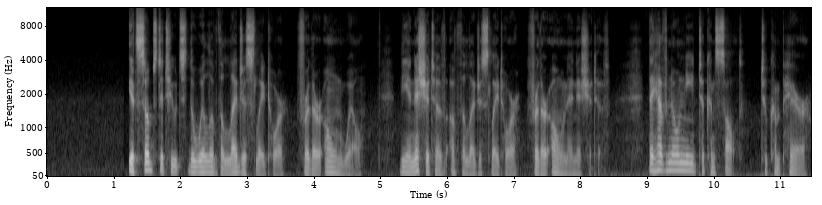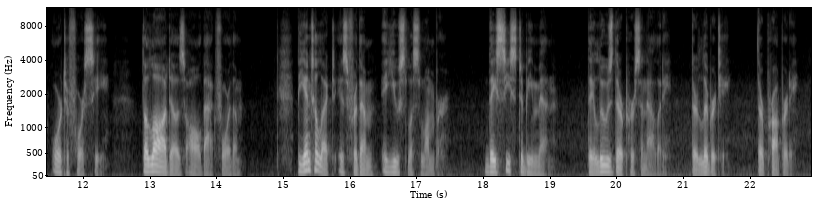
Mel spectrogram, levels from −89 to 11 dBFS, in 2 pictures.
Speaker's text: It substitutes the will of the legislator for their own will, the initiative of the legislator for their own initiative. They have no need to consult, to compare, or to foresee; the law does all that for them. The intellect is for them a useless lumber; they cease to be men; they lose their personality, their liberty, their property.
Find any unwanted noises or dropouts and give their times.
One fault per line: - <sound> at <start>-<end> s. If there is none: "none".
none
